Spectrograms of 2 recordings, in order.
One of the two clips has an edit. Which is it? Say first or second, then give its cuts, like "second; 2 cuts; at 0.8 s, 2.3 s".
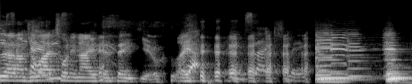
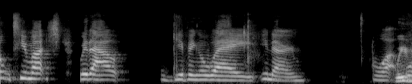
first; 1 cut; at 3.0 s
